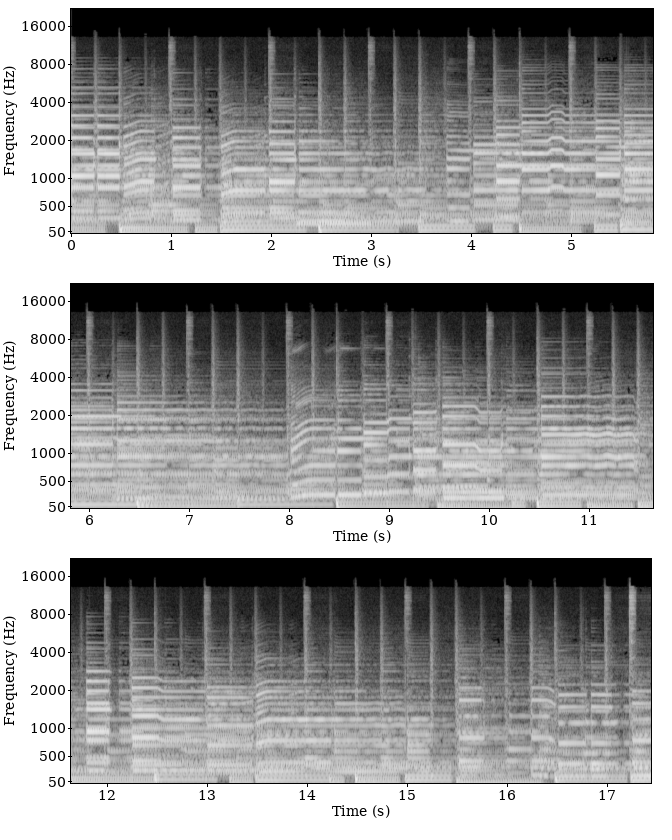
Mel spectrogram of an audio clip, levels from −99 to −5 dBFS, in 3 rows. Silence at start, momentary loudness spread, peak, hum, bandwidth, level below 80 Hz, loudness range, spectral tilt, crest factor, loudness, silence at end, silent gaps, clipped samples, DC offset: 0 s; 7 LU; 0 dBFS; none; 14 kHz; -28 dBFS; 4 LU; -5.5 dB/octave; 16 dB; -16 LUFS; 0 s; none; under 0.1%; 0.1%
